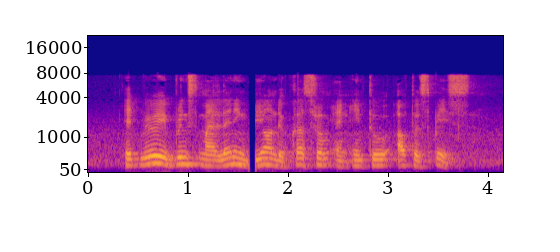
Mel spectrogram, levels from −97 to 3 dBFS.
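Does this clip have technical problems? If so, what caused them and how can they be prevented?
Yes. There is one fault in this speech clip, an AAC frame loss with muting. From 1.61 to 1.68 s the sound drops into a hole of about 70 ms. That span fits a run of about seven consecutive short frames going missing. The decoder filled them with a zeroed spectrum. Overlapping windows fade the speech out and back in at the edges, so the gap has soft sides. The light coding texture around it is likely from low-delay AAC compression. Adding forward error correction or retransmission, or using packet loss concealment that extrapolates from neighbouring frames, would prevent the audible hole.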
